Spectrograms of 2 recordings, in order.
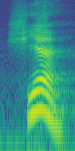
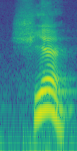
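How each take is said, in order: Both takes have the same delivery.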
